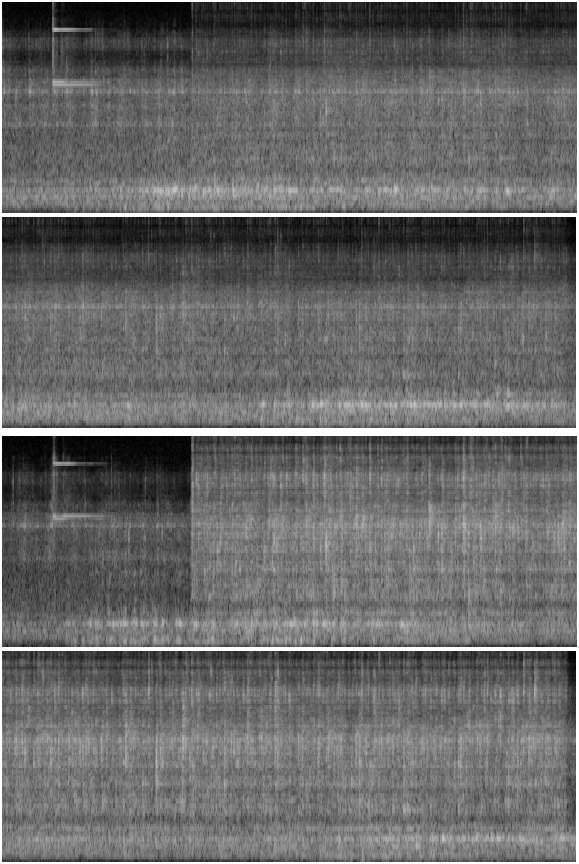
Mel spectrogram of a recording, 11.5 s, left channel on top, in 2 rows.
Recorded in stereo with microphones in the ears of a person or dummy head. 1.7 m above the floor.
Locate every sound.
0.5 s a bicycle bell: 45° left (ahead or behind), 2.5 m
1.9 s a running tap: 35° right (ahead or behind), 1.4 m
